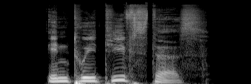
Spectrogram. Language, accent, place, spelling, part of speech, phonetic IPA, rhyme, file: German, Germany, Berlin, intuitivstes, adjective, [ˌɪntuiˈtiːfstəs], -iːfstəs, De-intuitivstes.ogg
- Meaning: strong/mixed nominative/accusative neuter singular superlative degree of intuitiv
